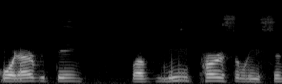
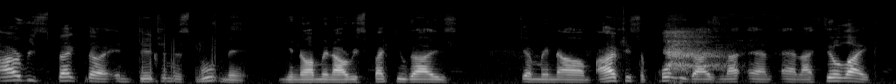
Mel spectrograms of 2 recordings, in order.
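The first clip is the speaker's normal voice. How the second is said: ordinary talk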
